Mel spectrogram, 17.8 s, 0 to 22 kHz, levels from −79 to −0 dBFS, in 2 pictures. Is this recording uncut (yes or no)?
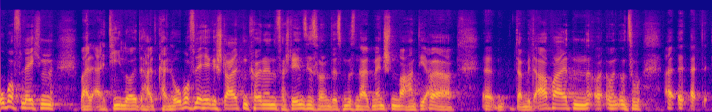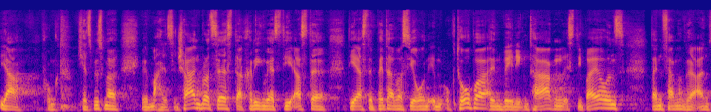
no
